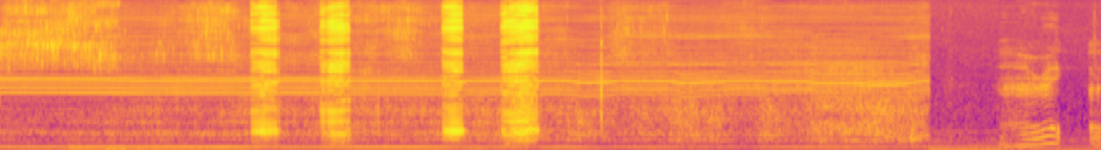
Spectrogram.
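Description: An electric makeup brush cleaner whirs with a steady motor hum as it spins a brush, broken by four short, splashy bursts. The motor then cuts off near the end, where a voice is briefly heard.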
